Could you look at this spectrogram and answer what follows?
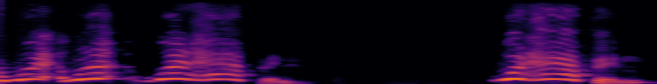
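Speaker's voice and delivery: high, put-on bewildered voice; hammed-up confused viewer; mock confused. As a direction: squeak it out, baffled. Her own mock confusion.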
